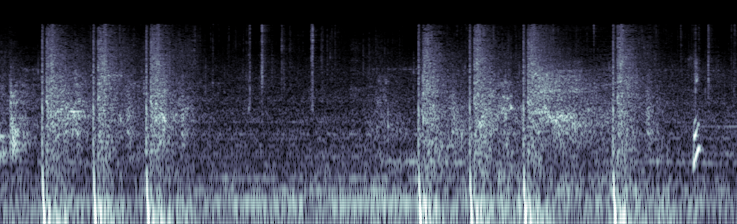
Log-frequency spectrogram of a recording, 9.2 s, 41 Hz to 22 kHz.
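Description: Gunfire in Resident Evil 2 as Leon fights on Hardcore difficulty: sharp single shots fired at uneven intervals, around seven cracks over a low ambient background.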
